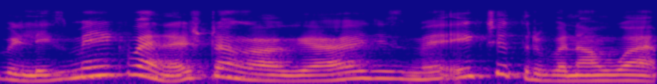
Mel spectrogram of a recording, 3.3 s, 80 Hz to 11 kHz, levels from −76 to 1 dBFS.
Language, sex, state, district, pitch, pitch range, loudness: Hindi, female, Bihar, Madhepura, 220 Hz, 175-285 Hz, -27 LUFS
